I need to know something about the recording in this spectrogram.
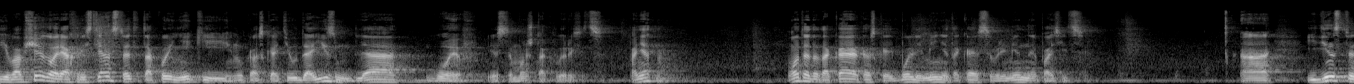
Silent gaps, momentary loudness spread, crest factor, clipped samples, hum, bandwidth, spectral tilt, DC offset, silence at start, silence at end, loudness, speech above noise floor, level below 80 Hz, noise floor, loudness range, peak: none; 14 LU; 18 dB; under 0.1%; none; 13 kHz; -5.5 dB/octave; under 0.1%; 0 s; 0 s; -20 LUFS; 27 dB; -66 dBFS; -46 dBFS; 6 LU; -2 dBFS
